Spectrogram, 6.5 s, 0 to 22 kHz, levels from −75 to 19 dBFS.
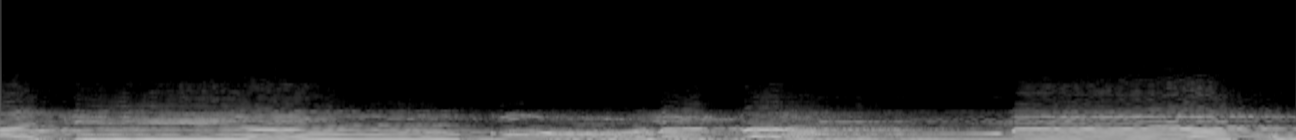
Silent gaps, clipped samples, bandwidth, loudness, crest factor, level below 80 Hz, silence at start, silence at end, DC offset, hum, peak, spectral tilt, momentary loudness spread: none; under 0.1%; 6.4 kHz; -12 LUFS; 10 dB; -64 dBFS; 0 s; 0 s; under 0.1%; none; -2 dBFS; -4.5 dB/octave; 7 LU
